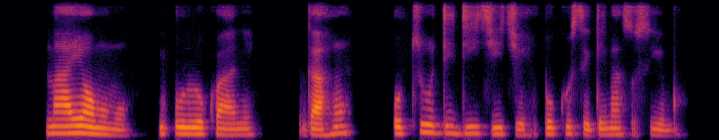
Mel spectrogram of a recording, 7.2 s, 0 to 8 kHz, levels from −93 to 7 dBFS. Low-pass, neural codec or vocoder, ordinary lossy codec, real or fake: 7.2 kHz; codec, 24 kHz, 0.9 kbps, WavTokenizer, large speech release; Opus, 24 kbps; fake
